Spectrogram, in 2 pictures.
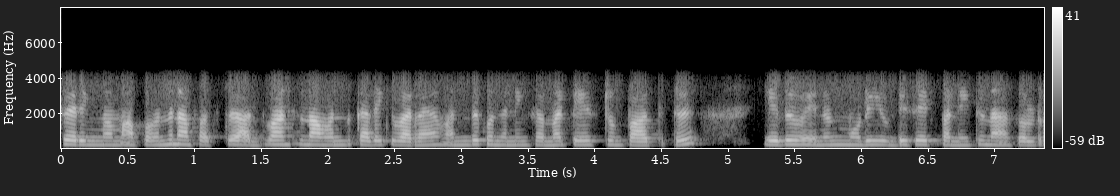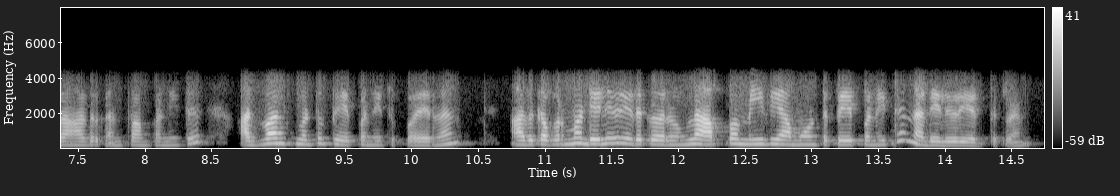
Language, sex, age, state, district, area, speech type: Tamil, female, 30-45, Tamil Nadu, Thoothukudi, rural, conversation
